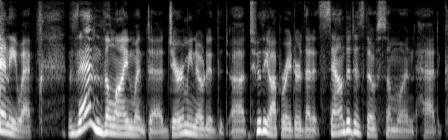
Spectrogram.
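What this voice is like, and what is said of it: Usual voice. Nothing is said of it.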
